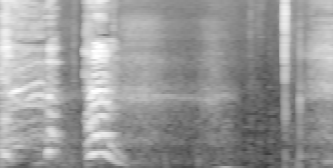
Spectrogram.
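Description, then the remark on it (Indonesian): A couple of throaty coughs in quick succession, followed by quiet and then a sharp click or two near the end. No one speaks. “Aku mau batuk.”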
